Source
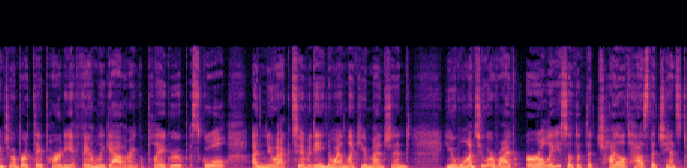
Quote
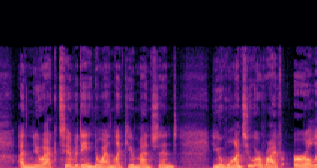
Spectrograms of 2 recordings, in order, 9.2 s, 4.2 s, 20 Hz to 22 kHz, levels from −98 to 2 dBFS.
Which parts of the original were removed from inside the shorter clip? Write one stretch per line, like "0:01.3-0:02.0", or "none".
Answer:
none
